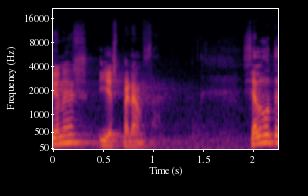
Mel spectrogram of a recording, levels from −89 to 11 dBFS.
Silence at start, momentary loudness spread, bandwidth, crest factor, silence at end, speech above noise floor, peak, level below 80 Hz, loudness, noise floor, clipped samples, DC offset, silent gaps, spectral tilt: 0 s; 11 LU; 14 kHz; 22 dB; 0 s; 28 dB; -6 dBFS; -60 dBFS; -27 LUFS; -53 dBFS; under 0.1%; under 0.1%; none; -5.5 dB/octave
